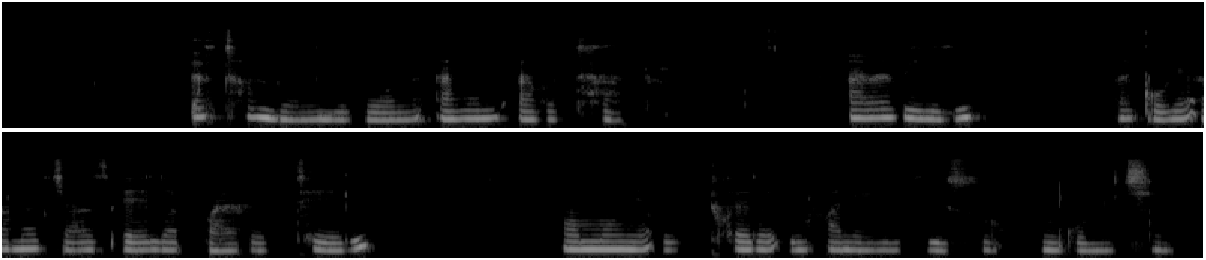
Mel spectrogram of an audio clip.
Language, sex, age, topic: North Ndebele, male, 36-49, health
